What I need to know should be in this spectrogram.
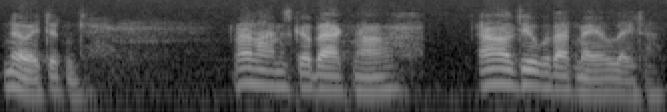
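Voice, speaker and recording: An actor playing a sardonic, well-bred company director in British radio drama, dry and ironically polite. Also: male voice, lowish voice, expressive, normal speed. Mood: wry, troubled. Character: sardonic, well-bred gentleman heading a family firm. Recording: slightly dull radio drama recording.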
